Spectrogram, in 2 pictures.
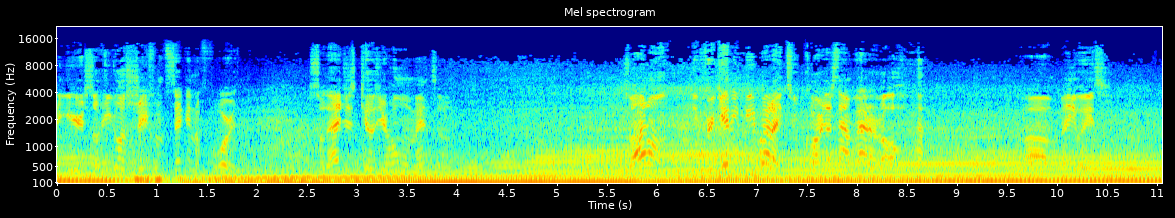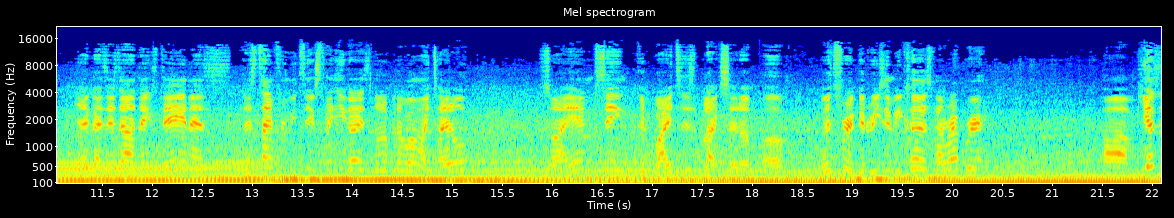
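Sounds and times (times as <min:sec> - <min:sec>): car engine accelerating: 0:00.0 - 0:22.0.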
